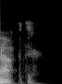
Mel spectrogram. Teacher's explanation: When a word ends with a K, the past tense ed sounds like a T. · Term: T sound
